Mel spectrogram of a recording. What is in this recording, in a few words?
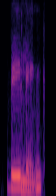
"veiling", Indian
